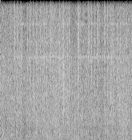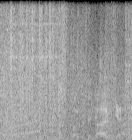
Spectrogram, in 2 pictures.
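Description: Explosions boom and gunfire rattles in a dense battle.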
